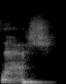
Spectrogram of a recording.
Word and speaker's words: Neusch: And I know that your name is pronounced Nash, but it's spelled Neusch.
